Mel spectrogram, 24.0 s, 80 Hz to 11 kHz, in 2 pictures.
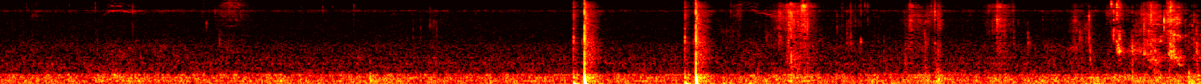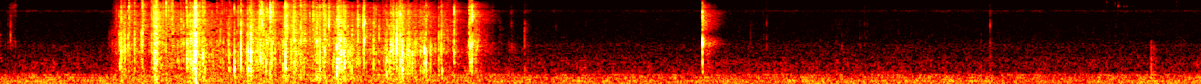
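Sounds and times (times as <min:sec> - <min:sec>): plastic snack packet crinkling: 0:13.1 - 0:17.2
faint crackles: 0:13.1 - 0:17.3.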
